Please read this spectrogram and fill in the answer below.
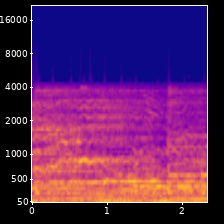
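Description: A woman's soul lead vocal singing live through a microphone over full band accompaniment, holding wavering notes.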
